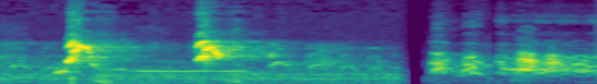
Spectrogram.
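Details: Dogs fighting: two sharp, loud barks about a second apart, followed by quieter muffled growling and grumbling sounds.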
